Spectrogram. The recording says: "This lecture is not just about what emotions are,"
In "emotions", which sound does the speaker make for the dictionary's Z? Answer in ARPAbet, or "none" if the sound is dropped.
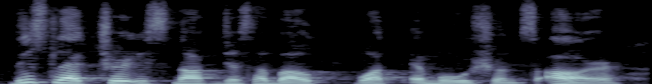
S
